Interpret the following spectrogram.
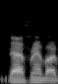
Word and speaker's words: Framber: And it sucks because Framber Valdez, not Fran, yeah, Framber Valdez.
